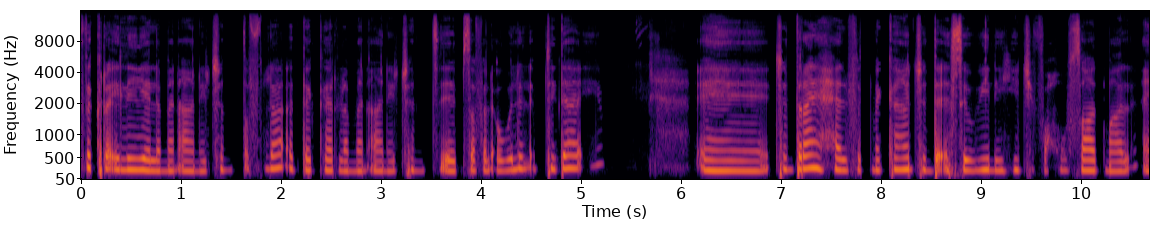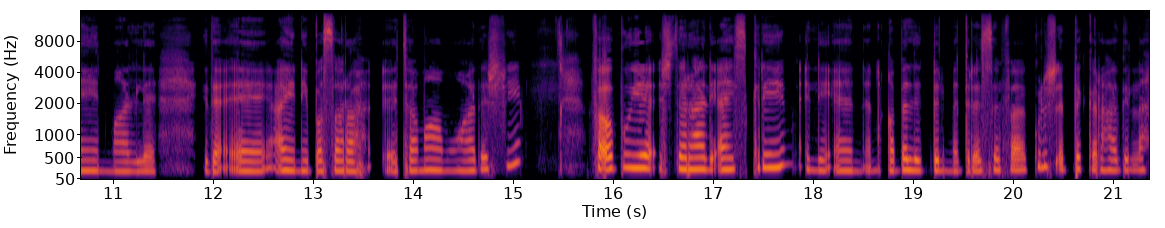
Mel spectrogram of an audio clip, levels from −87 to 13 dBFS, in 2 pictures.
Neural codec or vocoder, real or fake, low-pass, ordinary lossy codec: none; real; 14.4 kHz; none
